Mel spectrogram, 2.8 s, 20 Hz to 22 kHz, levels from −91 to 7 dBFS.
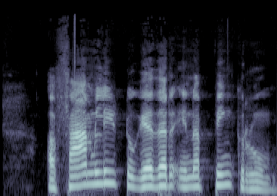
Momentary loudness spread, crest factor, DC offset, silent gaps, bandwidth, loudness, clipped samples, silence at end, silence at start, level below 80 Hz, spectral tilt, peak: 10 LU; 18 dB; under 0.1%; none; 16 kHz; -18 LUFS; under 0.1%; 0 s; 0.5 s; -54 dBFS; -6 dB/octave; -2 dBFS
